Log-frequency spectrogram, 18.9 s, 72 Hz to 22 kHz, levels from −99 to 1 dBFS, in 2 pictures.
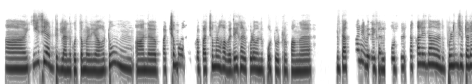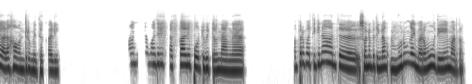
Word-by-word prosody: அ - - -1 0.6
ஈஸியா 320 0 +1
எடுத்துக்கலாம். 200 -5 0
அந்த 180 - -1
கொத்தமல்லி 185 0 +1
ஆகட்டும், 230 - -1 0.5
அந்த 190 0 +2 0.3
பச்சை 235 +7 -1
மிளகாய் 255 -7 -8
கூட, 210 - -3
பச்சை 195 +5 -1
மிளகாய் 215 -5 +1
விதைகள் 210 +1 0
கூட 205 - +3
வந்து 190 -1 0
போட்டு 195 0 -1
விட்டுருப்பாங்க, 180 -1 -2 0.9
தக்காளி 335 +11 -5
விதைகள் 205 -3 -1
போட்டு 205 +2 -3 0.2
தக்காளி 280 +4 -1
தான் 275 -1 +2
அது 215 -2 -1
புழிஞ்சு 255 0 +2
விட்டாலே 250 0 +2
அழகா 210 +2 +1
வந்துருமே 195 -2 +1
தக்காளி. 175 0 -3 1.5
அந்த 290 +2 -14
மாரி 280 0 -4 0.2
தக்காளி 265 +2 0
போட்டு 220 -2 +2
விட்டுருந்தாங்க. 185 -2 +2 1.2
அப்புறம் 295 +6 -2
பாத்தீங்கன்னா 275 +3 -1
அந்த 255 -2 +1 0.4
சொன்னேன் 235 0 +3
பாத்தீங்களா 225 -1 +2 0.2
முருங்கை 285 +5 +1
மரமும் 205 +6 +3
இதே 200 -1 +2 0.2
மாரி 185 -3 -2
தான். 195 - -6
215 Hz, 135 wpm, -23 LUFS, 190-260 Hz, 1.5 s, கூட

